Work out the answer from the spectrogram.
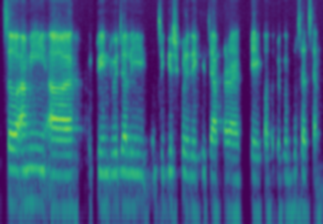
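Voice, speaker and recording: A man's voice: mid-range voice, little pitch movement, normal speed, very noisy. A man teaching an online class. He explains step by step, repeats his key points and puts questions to his students.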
